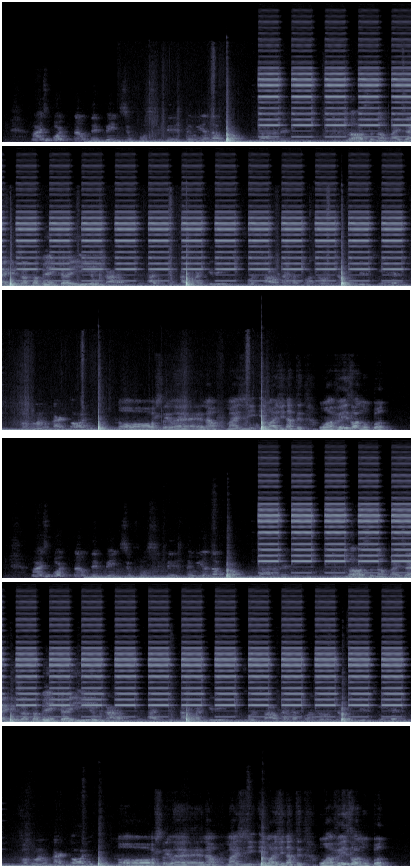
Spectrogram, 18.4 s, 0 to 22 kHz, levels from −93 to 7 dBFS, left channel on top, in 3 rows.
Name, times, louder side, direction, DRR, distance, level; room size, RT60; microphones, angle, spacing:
voice 1, 0.4-4.4 7.4-12.2 12.5-13.7 14.5-14.9 15.7-15.9, equal, 15° left, 1.0 m, -50 dB
Drum, 1.2-14.7, right 2 dB, 80° right, 0.4 m, -43 dB
sound 1, 2.2-2.8 3.1-4.1 4.8-10.5 10.7-11.8 12.5-12.8 13.4-14.2 14.7-15.1 15.5-16.4 16.7-16.8, left 6 dB, 80° left, 0.3 m, -35 dB
Alarm, 3.7-12.2, right 1 dB, 10° right, 0.6 m, -36 dB
voice 2, 5.1-7.7 13.9-18.0, right 1 dB, 35° right, 1.1 m, -40 dB
3.2 x 2.2 x 3.0 m
head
